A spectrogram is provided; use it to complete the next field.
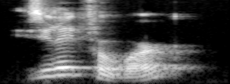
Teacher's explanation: For is not stressed, so we pronounce it fur, fur. Not for, but fur.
